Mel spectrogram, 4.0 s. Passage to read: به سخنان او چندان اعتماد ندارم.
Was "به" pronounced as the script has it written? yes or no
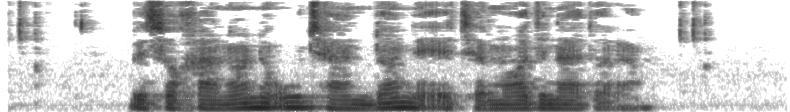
yes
